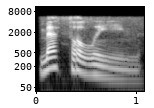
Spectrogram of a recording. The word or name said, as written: methylene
